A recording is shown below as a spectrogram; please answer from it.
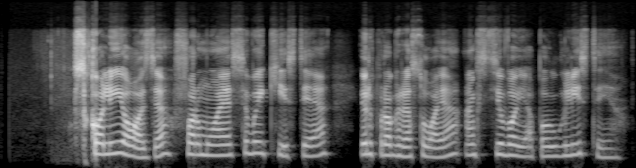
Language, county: Lithuanian, Kaunas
